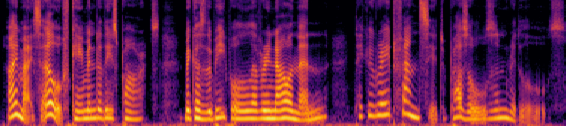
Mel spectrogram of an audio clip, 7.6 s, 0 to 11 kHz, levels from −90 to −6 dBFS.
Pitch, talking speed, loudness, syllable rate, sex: 220 Hz, 165 wpm, -19 LUFS, 4.8 syllables/s, female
